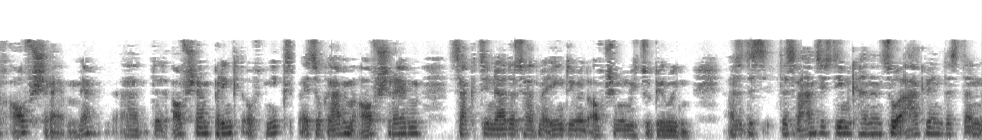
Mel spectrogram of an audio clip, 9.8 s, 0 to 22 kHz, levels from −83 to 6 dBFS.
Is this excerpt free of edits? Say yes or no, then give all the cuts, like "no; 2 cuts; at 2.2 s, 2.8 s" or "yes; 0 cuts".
no; 1 cut; at 2.9 s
